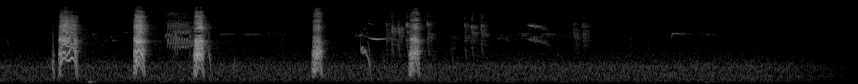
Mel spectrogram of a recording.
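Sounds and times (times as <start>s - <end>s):
Eurasian magpie harsh chattering: 0.6s - 2.2s, 4.0s - 4.4s.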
